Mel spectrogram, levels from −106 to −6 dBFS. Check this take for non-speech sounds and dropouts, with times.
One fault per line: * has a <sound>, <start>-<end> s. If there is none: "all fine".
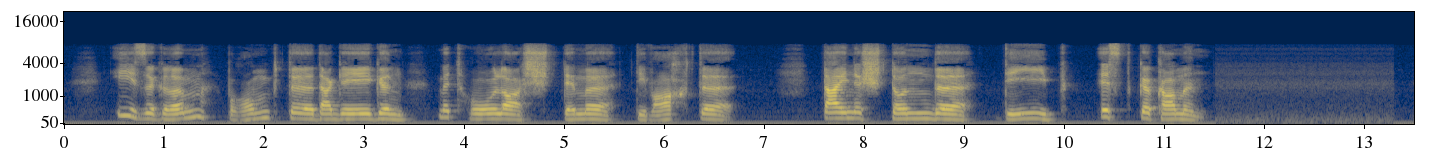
all fine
